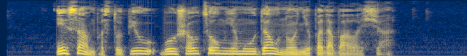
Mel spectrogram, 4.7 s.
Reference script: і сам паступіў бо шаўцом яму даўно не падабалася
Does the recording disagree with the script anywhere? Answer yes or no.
no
